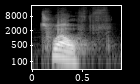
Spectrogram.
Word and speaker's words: twelfth: and then the e we have the f sound and then the th sound twelve twelve 12th 12th so unlucky for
